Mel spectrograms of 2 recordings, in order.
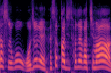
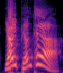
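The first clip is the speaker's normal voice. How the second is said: loud, drawn-out indignant outburst; mock accusation; 3 semitones higher, 7 dB louder, slower than usual. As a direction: call him out in exaggerated outrage. Girlfriend's sudden accusation on phone. (과장되게 큰 소리로 따지듯)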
